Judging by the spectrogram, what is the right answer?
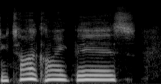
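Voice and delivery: very high-pitched, squeaky way of talking. Describing a former SNL cast member seen around town, doing a Victoria Jackson impression. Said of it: "She had a really high voice".

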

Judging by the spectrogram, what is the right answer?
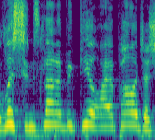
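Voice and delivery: meek, high, begging, pleading tone. Retelling asking a woman to let him on stage, imitating Bryce Wall pleading. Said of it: "I turned into Bryce Wall real quick".

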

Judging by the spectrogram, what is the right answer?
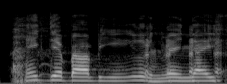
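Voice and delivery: put-on lisp through the s in "nice". Teasing someone about a lisp, Mike Tyson lisp. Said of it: "that little fucking Mike Tyson lisp you got going on there".

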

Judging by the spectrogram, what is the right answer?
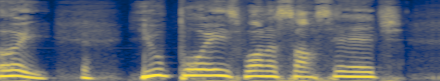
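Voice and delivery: mock high, hollering shout. Retelling how a man randomly called out to the speaker's group, imitating someone shouting. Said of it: "just shouting at us and going".

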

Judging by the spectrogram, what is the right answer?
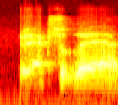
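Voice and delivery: clumsy, put-on, creaky, dim-sounding teenage voice. Quoting the Bill and Ted films, bad impression of a dumb teenager. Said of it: "that's a really bad impersonation".

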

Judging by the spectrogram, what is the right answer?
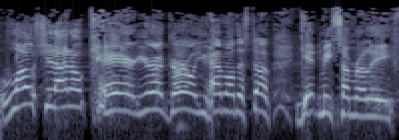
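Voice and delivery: put-on desperate, frantic yelling, held in. Recounting what they said to her once they got to the car, retelling a yell. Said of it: "I'm yelling at her".

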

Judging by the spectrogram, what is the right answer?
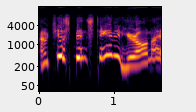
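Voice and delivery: high, loud, indignant tone.

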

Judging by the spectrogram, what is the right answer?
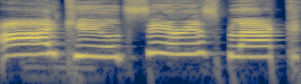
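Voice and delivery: piercing shriek, very high and at full volume. Taking turns on Harry Potter character impressions, now a Bellatrix impression. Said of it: "I'll do an impression of each of them".

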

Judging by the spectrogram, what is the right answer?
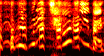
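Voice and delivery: high, laughing, baffled voice.

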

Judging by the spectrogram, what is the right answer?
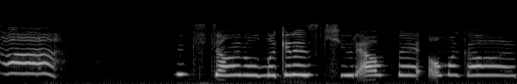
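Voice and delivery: excited high-pitched squealing.

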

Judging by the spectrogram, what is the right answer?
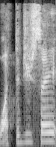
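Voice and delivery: shrill yell, pitched very high. Retelling hearing bad news over the phone: retelling a yell into the phone. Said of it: "yelled in the phone".

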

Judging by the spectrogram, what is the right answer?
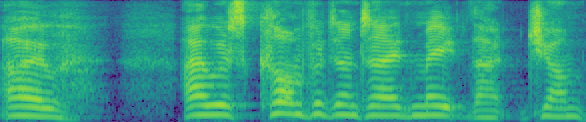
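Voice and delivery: gasped out. Sage has tumbled badly missing a jump and hurt his hip, gasping. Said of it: "he gasped".

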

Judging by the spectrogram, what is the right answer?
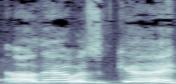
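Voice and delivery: mock dull tone, squeaked out very high.

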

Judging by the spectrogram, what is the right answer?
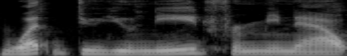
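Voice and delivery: plain

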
